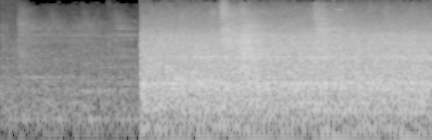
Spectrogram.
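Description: Quiet room tone, then about a third of the way in a sudden switch to loud, steady car-assembly-plant floor noise: a dense machinery din with a steady mid-pitched hum running through it.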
